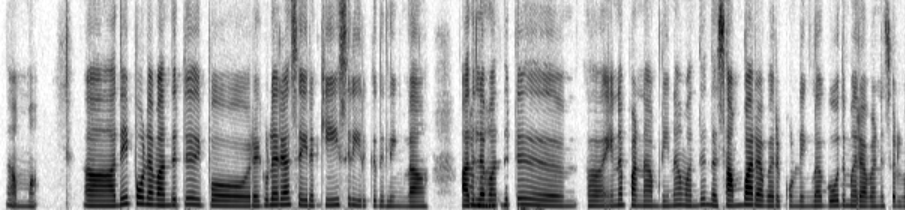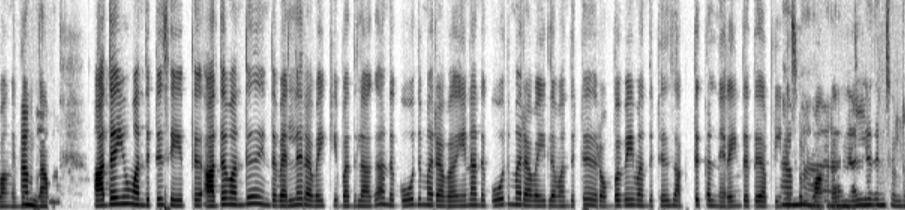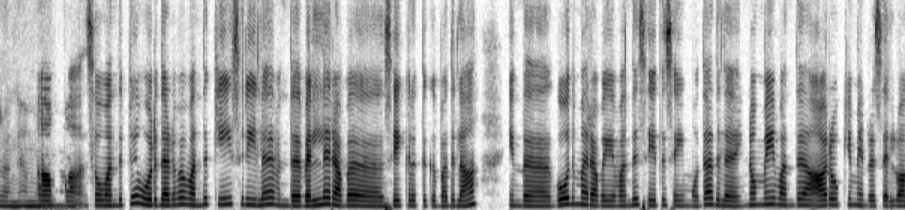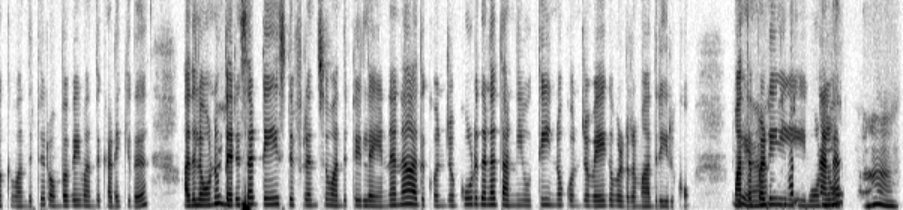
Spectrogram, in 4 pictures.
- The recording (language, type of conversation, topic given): Tamil, podcast, ஒரு சாதாரண உணவின் சுவையை எப்படிச் சிறப்பாக உயர்த்தலாம்?
- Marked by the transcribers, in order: lip smack; in English: "ரெகுலரா"; mechanical hum; distorted speech; drawn out: "வந்துட்டு"; other background noise; static; tapping; "சத்துக்கள்" said as "சக்துக்கள்"; other noise; in English: "ஸோ"; "கேசரில" said as "கேசிரில"; in English: "டேஸ்ட் டிஃபரன்ஸும்"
